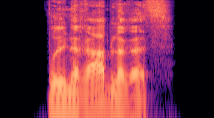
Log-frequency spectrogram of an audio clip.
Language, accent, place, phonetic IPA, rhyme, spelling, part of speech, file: German, Germany, Berlin, [vʊlneˈʁaːbləʁəs], -aːbləʁəs, vulnerableres, adjective, De-vulnerableres.ogg
- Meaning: strong/mixed nominative/accusative neuter singular comparative degree of vulnerabel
